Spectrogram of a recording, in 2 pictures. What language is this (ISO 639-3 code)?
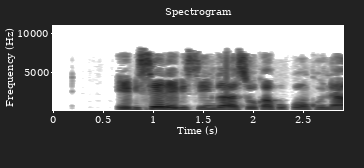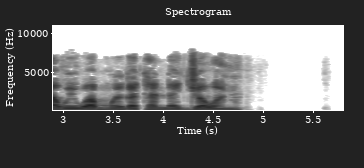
lug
